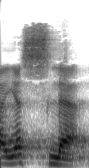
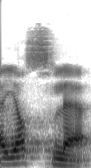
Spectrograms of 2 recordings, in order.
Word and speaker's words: يصلى: نقول هكذا لا يس لا يسلى لا يسلى لا يصلى. انظر الآن وضحت الآن الصاد، وضح تفخيمه. لماذا؟ لأن أتينا بالضد، وبضدها ماذا؟ تتميز الأشياء. فعندما تنطق في مقابلها السين تقول لا يسلى لا يصلى، هنا وضح تفخيم الصاد، وضح ماذا؟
